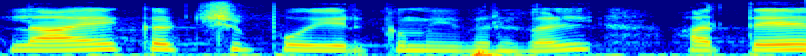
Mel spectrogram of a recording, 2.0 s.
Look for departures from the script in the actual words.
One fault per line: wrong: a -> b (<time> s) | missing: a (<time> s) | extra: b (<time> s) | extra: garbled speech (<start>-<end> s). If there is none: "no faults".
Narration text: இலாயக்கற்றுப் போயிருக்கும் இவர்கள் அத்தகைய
no faults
